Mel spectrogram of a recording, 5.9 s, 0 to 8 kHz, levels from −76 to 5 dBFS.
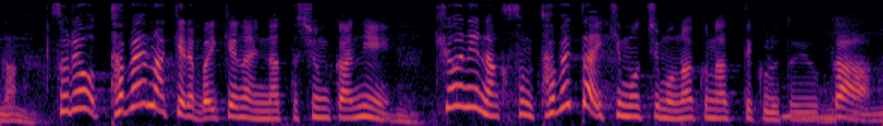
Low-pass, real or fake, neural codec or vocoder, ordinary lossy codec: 7.2 kHz; real; none; Opus, 64 kbps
